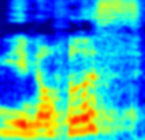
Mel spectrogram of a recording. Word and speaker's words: Yiannopoulos: Like Milo, how do you pronounce his surname? Yiannopoulos?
